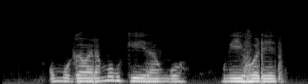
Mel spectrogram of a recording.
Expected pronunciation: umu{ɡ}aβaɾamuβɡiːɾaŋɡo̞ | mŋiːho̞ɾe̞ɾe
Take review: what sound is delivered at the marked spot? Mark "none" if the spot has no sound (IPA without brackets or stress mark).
ɡ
